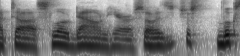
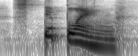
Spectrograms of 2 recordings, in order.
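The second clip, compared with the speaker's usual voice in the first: stippling said with a Canadian French lilt. Imitating a high school figure who said this word: French-accented 'stippling'. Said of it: "he had that French accent, so he'd be like stippling".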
